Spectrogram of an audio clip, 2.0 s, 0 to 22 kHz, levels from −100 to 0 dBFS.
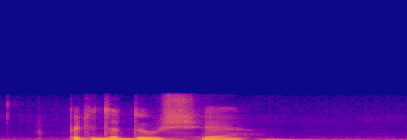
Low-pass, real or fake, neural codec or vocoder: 7.2 kHz; fake; codec, 24 kHz, 1.2 kbps, DualCodec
